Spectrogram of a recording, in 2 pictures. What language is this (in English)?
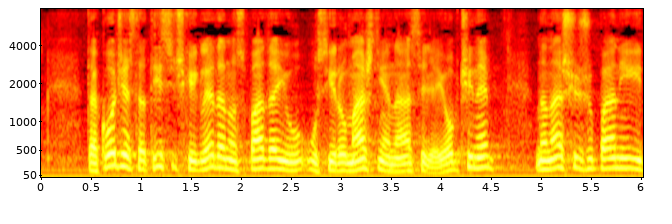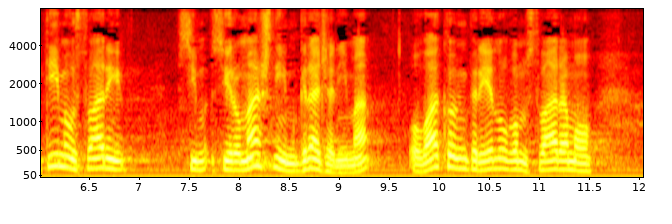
Croatian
